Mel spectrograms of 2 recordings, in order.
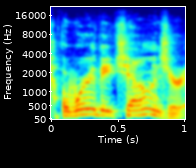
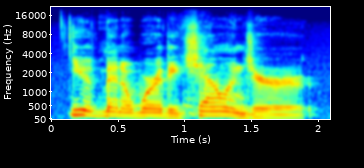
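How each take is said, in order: First: "worthy" punched high; pointed emphasis on "worthy"; emphatic restart. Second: Said in the usual way. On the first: A narrator's reading. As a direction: hit "worthy" with raised pitch, grandly. Sphinx restarts her speech more grandly.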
